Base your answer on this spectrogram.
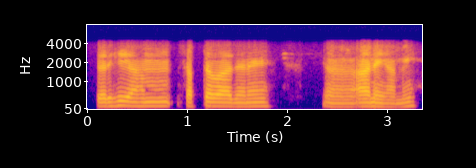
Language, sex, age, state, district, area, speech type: Sanskrit, male, 18-30, Karnataka, Chikkamagaluru, rural, conversation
